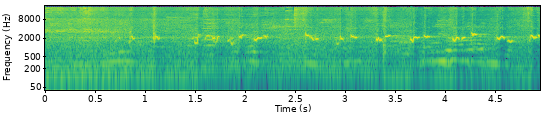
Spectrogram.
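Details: Noise-excited forest-type yellow-vented bulbul gives a busy stream of chattering whistled notes over strong low rumbling and some lower wavering sounds.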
